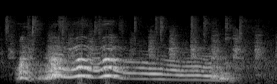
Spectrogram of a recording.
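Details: Australian dingo 'talking': a loud, drawn-out tonal yowl that wavers and bends in pitch early, then glides slowly downward over about two seconds with rich harmonics; a person softly repeats a name around it.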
